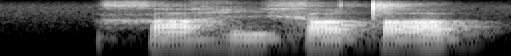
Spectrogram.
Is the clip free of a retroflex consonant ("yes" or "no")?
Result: yes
